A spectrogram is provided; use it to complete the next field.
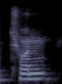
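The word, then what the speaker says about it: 春: छुन, इसको प्रोनाउंस करिए छुन।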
